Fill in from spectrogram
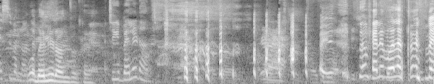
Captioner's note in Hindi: हंसी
